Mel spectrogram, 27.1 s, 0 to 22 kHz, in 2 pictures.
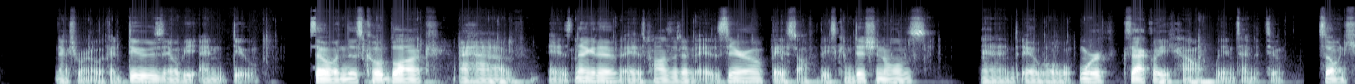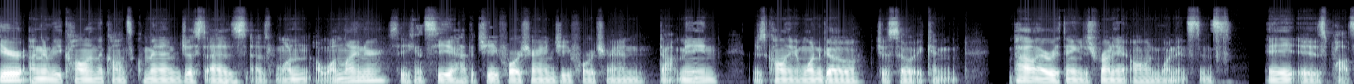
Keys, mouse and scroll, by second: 0.1-1.4 typing, 3.6 typing, 6.1-10.2 typing, 11.9 ctrl+`, 25.7 Return, 25.7 Tab, 25.7 typing, 26.0 Up, 26.0-26.5 scroll down 1.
